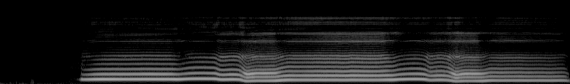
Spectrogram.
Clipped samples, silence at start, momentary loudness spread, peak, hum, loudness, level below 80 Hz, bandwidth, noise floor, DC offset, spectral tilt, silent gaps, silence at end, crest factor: under 0.1%; 0.8 s; 6 LU; -16 dBFS; none; -30 LUFS; -82 dBFS; 10 kHz; -69 dBFS; under 0.1%; -6.5 dB/octave; none; 0 s; 12 dB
